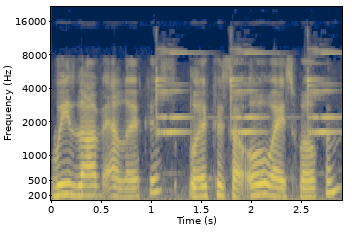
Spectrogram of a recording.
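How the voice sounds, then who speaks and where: Moderate pace, with an Australian accent. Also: woman. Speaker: gaming streamer. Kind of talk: live gameplay stream chat. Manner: chatty, upbeat.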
